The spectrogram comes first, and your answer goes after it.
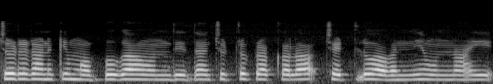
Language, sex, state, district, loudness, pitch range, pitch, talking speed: Telugu, female, Andhra Pradesh, Sri Satya Sai, -15 LUFS, 220-240 Hz, 230 Hz, 110 wpm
